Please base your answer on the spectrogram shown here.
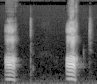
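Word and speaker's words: acht: So number eight is pronounced as oct.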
